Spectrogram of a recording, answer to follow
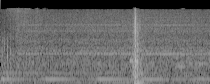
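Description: A car door shutting with a single solid thud about a second and a half in, over soft, sustained background music.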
